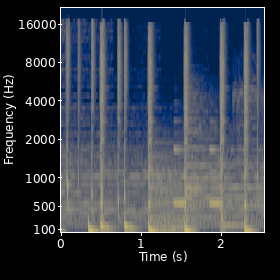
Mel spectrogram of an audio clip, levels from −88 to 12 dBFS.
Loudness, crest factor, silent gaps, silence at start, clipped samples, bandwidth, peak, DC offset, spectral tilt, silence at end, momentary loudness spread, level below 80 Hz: -18 LUFS; 18 dB; none; 0 s; under 0.1%; 17.5 kHz; 0 dBFS; under 0.1%; -3.5 dB/octave; 0 s; 4 LU; -22 dBFS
